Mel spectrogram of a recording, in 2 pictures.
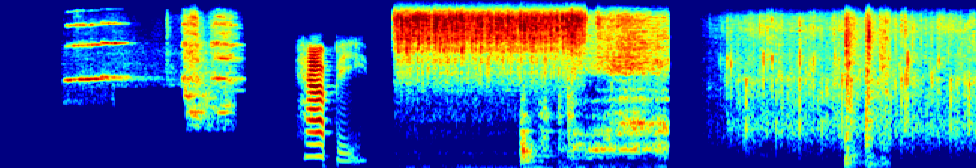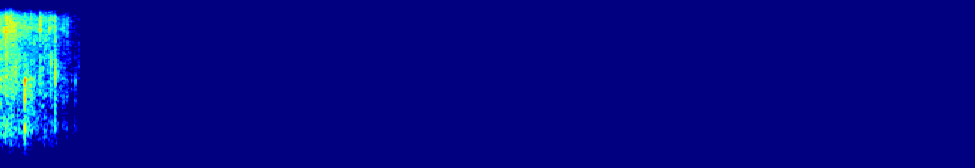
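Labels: First, the sound of a door is heard. After that, someone says "happy". Next, a water tap can be heard. While that goes on, metal furniture moving is audible. Afterwards, applause fades in and then fades out. Over it, an object falls.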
